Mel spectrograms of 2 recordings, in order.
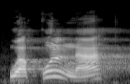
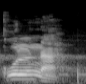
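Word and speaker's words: وَقُلْنَ: para tamu ini berkata waqulna ini mereka berkata mereka perempuan berkata ini hati-hati membacanya Jangan dibaca kul nah beda kan kali ini nanya dua harokat kalau ini satu Apa bedanya kalau ini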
